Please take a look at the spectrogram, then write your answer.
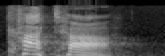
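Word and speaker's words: kata (κατά): That little phrase in verse 2, according to, is a Greek word, it's a special word, and it's the word pronounced kata.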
